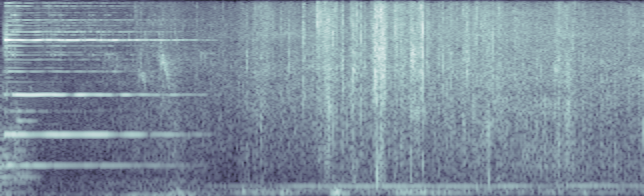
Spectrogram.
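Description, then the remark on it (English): Steady rain, which has grown a little more intense, patters on forest leaves, a soft continuous hiss broken by irregular, sharper drips. A ringing, bell-like tone fades out at the start, and a low hum runs underneath. “And it is actually raining now. You can hear that it got a little bit more intense.”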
